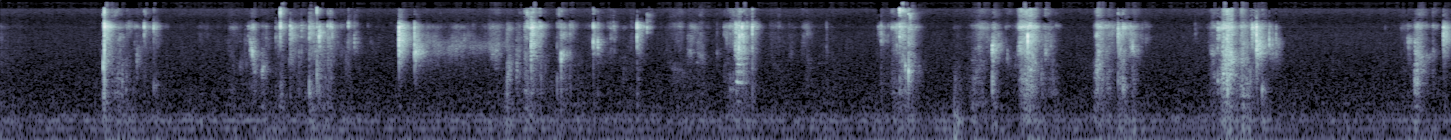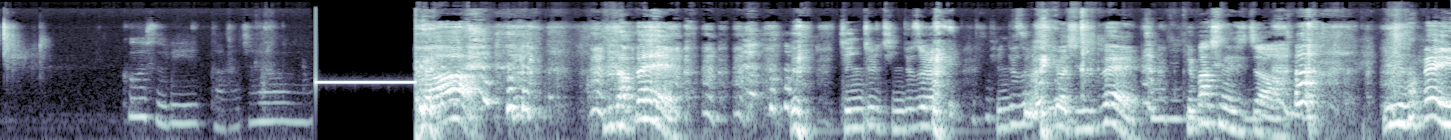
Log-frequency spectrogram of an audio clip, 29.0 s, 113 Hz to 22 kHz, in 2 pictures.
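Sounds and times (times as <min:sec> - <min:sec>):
wet slime squelching: 0:00.9 - 0:13.0, 0:13.8 - 0:15.4, 0:23.8 - 0:28.7.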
